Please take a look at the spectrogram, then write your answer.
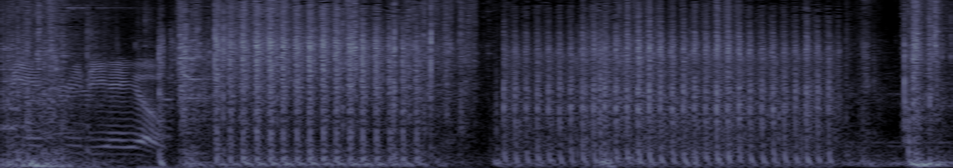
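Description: Sustained rapid automatic gunfire in the Warzone battle royale game, close and loud. Long steady bursts are broken by brief pauses and a final short volley, over a busy mix of game sounds.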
